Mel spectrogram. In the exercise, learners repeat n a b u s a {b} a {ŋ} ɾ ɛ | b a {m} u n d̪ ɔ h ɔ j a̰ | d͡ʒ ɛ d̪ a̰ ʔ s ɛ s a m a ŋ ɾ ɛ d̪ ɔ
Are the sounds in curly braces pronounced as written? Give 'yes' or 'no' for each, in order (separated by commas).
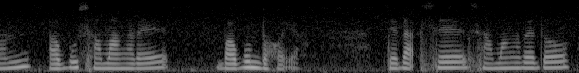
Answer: no, yes, no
